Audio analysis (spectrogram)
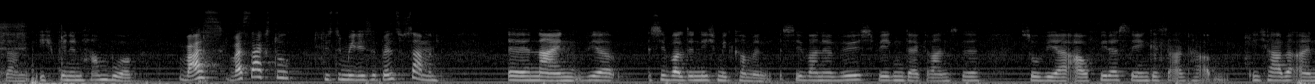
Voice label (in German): Gespräch zwischen Mutter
